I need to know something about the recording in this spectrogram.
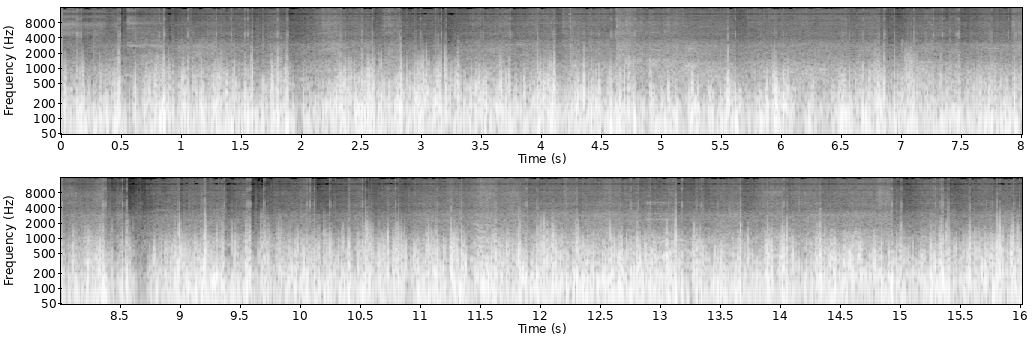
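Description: Wind buffeting the camera's microphone: a loud, low, gusty noise with a brief drop-out a little past halfway.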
